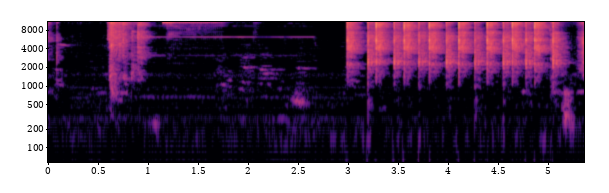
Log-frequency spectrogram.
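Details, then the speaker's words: Honda CBR 150 that won't start on the electric starter: a rapid string of sharp dry clicks, three or four per second, with no cranking. It still doesn't crank when jumped, so a faulty starter motor is suspected. "Oke, motor masih belum bisa dinyalakan menggunakan starter. Coba akan mekanik bengkel langsungkan ya. Kita akan mencoba menjumper."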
